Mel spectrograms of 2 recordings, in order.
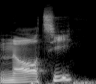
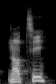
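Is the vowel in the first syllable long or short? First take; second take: long; short. First: The first vowel is held long. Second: The first vowel is cut short. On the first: "langes A" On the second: "kurzes A"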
